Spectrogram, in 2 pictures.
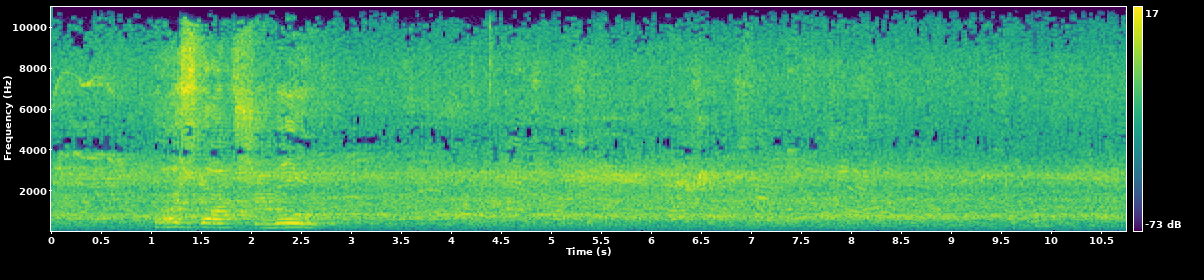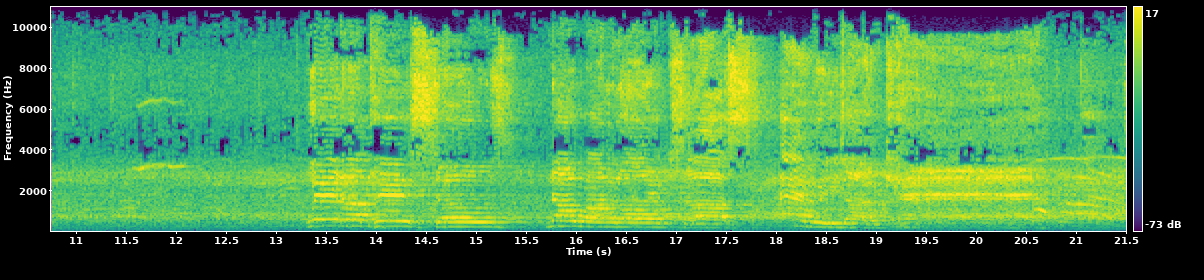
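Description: A man sings loudly through a loudspeaker system, heard from afar.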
